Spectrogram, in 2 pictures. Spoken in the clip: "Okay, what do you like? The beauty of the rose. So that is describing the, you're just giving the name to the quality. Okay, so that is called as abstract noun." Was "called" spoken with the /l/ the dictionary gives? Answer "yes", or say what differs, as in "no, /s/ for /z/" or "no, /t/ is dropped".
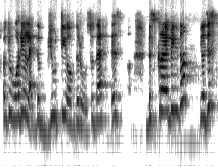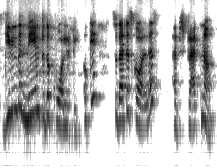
yes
